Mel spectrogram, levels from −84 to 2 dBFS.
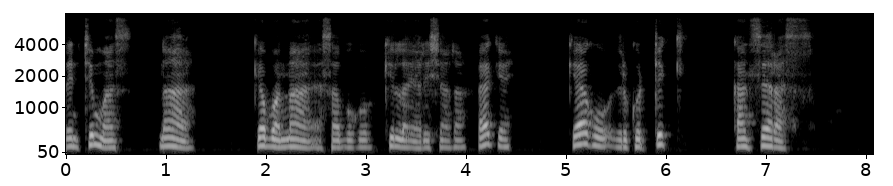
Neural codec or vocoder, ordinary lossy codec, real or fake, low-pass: codec, 16 kHz in and 24 kHz out, 1 kbps, XY-Tokenizer; none; fake; 7.2 kHz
